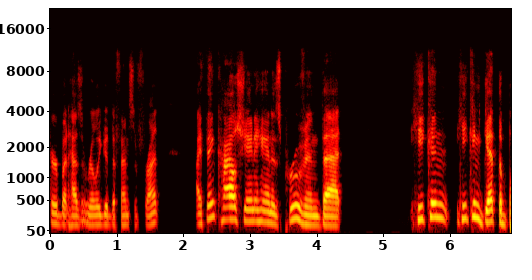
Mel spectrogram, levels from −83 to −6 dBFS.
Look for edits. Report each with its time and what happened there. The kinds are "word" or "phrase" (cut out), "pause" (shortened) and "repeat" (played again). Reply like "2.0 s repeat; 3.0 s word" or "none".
none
